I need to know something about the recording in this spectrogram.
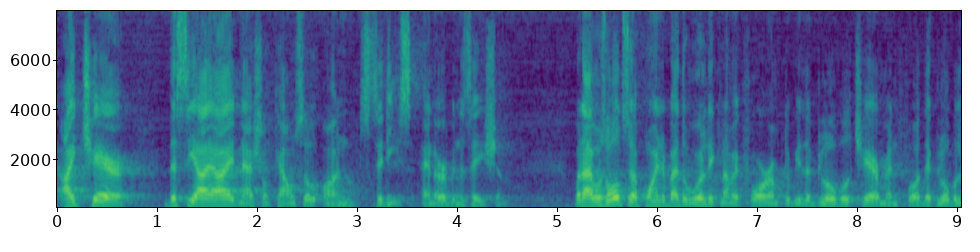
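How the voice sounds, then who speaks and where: A man's voice: medium pitch, a bit bright. A man giving a conference speech as session chair, conversational yet emphatic, repeating phrases for emphasis. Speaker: session chair and speaker at a technology summit. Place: large indoor conference hall, on stage. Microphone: podium gooseneck microphones. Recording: reverberant hall sound through podium microphone.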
